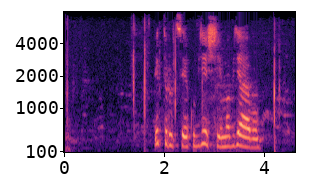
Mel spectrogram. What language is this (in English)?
Kinyarwanda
